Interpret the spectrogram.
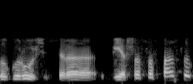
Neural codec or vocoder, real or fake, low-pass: none; real; 3.6 kHz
